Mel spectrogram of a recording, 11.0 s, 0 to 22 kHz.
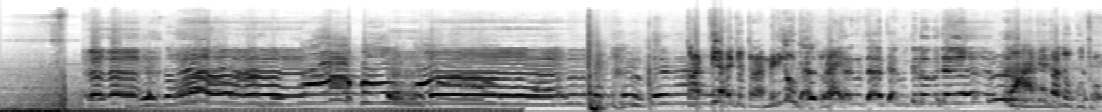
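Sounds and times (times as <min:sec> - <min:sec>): low rumble: 0:00.0 - 0:05.8
person wailing loudly: 0:00.8 - 0:07.0.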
